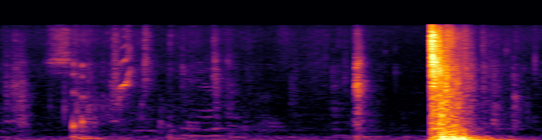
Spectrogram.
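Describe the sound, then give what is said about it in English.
A door is unintentionally slammed shut with one loud, heavy bang that rings briefly before fading, after a few seconds of faint shuffling and soft handling noises. “That was a rather dramatic door closing.”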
